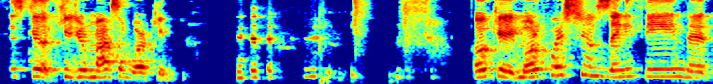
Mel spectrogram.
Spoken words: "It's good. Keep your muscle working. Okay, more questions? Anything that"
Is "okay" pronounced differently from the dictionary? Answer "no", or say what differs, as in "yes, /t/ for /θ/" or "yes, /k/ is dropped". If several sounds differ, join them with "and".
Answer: no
